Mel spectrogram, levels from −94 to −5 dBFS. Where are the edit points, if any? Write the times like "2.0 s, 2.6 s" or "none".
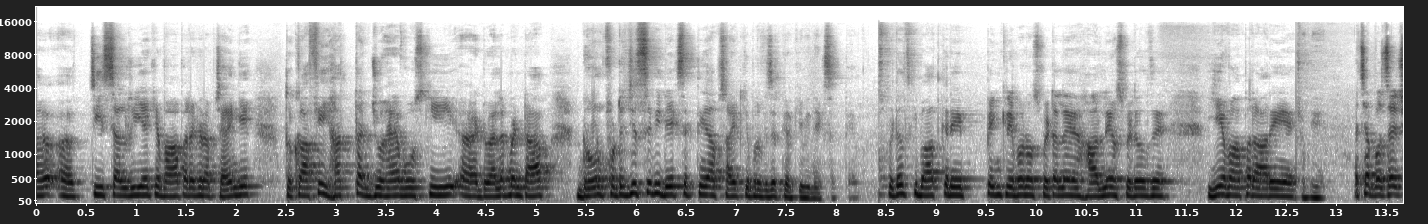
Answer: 8.5 s, 12.7 s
